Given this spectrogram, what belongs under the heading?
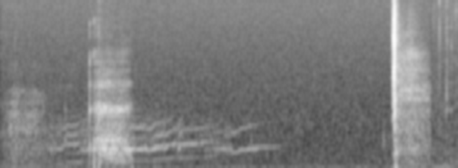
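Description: A cat meows once, a drawn-out wavering cry, in a quiet room; a sharp knock or click sounds a few seconds later.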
